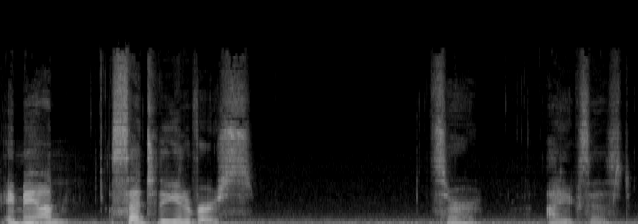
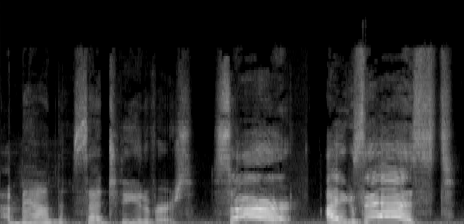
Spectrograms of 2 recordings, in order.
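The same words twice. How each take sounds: First: It is said flatly, without exclamatory force. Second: It is said forcefully, like an exclamation.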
